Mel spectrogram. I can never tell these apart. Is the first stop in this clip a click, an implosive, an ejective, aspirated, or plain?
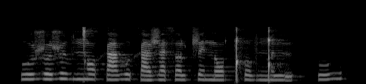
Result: click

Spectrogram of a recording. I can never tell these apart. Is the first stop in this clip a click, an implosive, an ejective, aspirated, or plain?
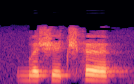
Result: plain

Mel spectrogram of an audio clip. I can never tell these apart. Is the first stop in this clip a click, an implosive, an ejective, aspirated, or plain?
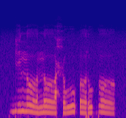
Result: implosive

